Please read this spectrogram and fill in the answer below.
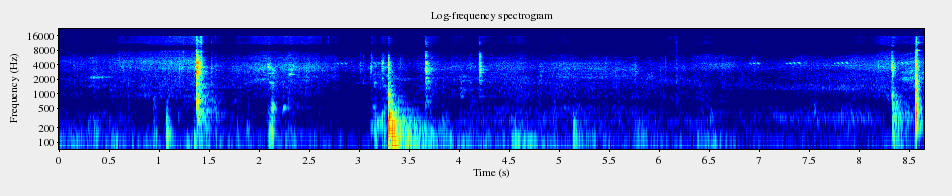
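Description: A few scattered clicks and knocks from hand tools working on bolts under a van while its gearbox is being removed; the loudest is a knock about three seconds in, over a faint steady background.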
